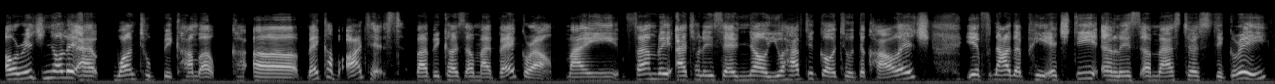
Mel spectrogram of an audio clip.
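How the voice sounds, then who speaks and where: A woman's voice: mid-range voice, normal speed, sharp tone, no room sound, rough recording. A woman from Taiwan, a podcast guest answering questions cheerfully. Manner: cheerful, laughs between answers. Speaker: guest, cosmetic chemist.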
